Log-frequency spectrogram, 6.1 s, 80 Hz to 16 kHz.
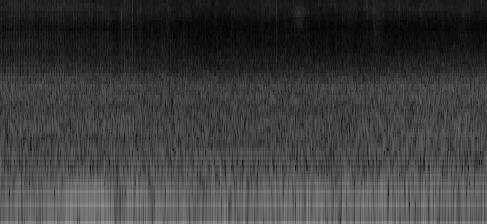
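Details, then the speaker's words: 2012 Dodge Avenger driving with a steady low droning rumble, apparently from the driver-side front; it changes as the steering wheel moves slightly. Caused by a worn front wheel hub bearing, before replacement. "déjenme lo sigo checando muchachos nomás quería que escucharan ese ruido este ruido rumba dor"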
